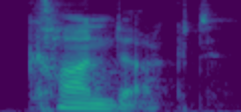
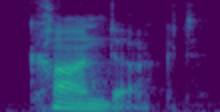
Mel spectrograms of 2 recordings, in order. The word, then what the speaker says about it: conduct: nouns first right here so the stresses on the first syllable present present object object conduct conduct so you should be able to hear the stress on that first syllable now if we are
